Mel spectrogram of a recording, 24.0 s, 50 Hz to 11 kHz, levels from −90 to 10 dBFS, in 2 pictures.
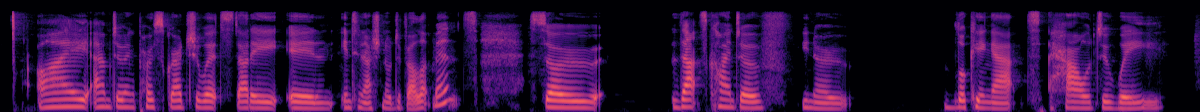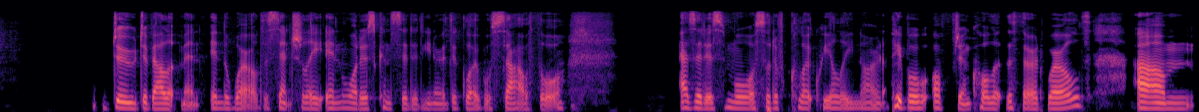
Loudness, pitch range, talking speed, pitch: -29 LUFS, 165-200 Hz, 130 wpm, 180 Hz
